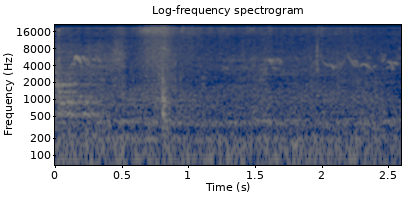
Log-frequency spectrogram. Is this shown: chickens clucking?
no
